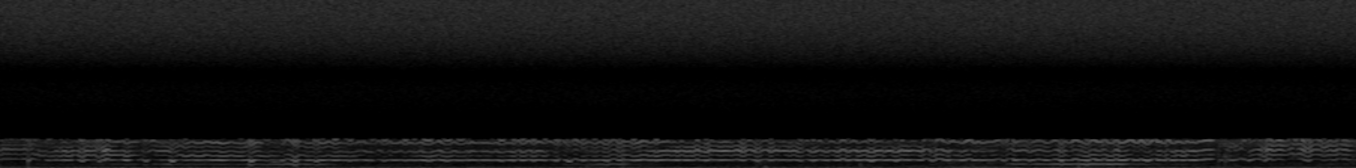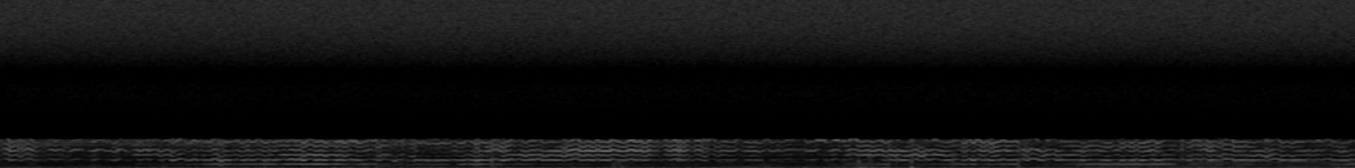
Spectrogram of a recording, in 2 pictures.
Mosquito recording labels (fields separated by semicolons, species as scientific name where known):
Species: Anopheles maculatus; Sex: female; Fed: blood-fed; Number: one; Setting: cup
